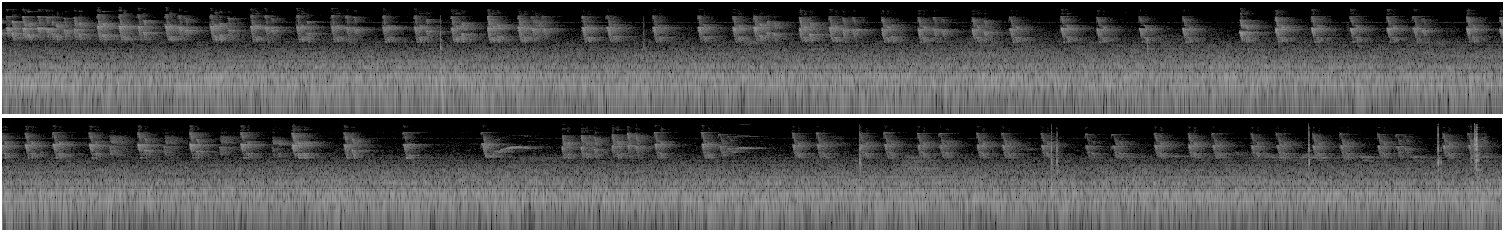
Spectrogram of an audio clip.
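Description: A bird chirping in quick, repeated short high notes, several a second, with a brief pause around the twenty-second mark. A single sharp knock comes near the end.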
